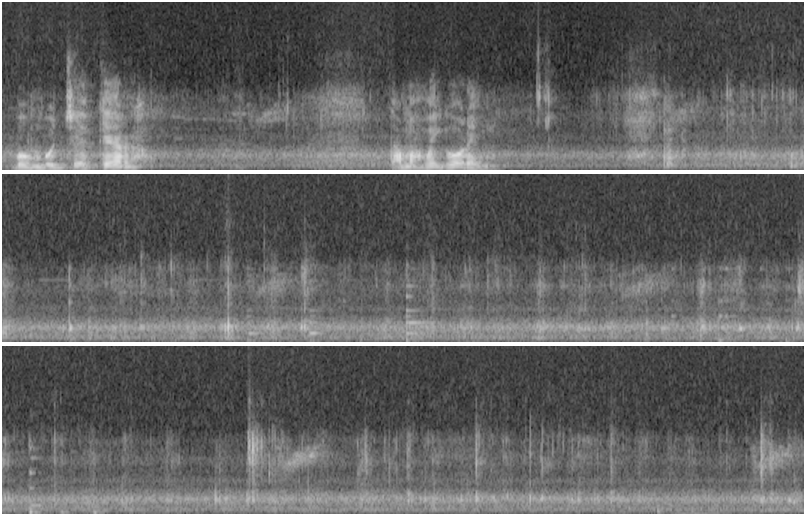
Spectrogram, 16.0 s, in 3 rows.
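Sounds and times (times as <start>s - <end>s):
close-up chewing: 3.5s - 16.0s.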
